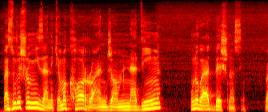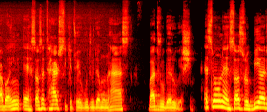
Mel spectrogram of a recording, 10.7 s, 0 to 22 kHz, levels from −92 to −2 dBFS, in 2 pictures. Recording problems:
household noises; faint; until 7.5 s; 25 dB below the speech
abrupt cut into speech; at the end

